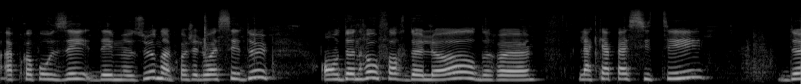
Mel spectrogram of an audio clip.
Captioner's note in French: voix de l'interprète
